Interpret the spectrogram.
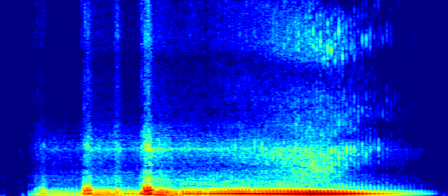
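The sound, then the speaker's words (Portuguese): A motorcycle engine starts up with a few sharp mechanical clicks, then revs and accelerates, its low growl swelling louder and steadier before fading out. No voices are heard. “Então, agora coloque o capacete e vamos nos aventurar sobre duas rodas.”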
